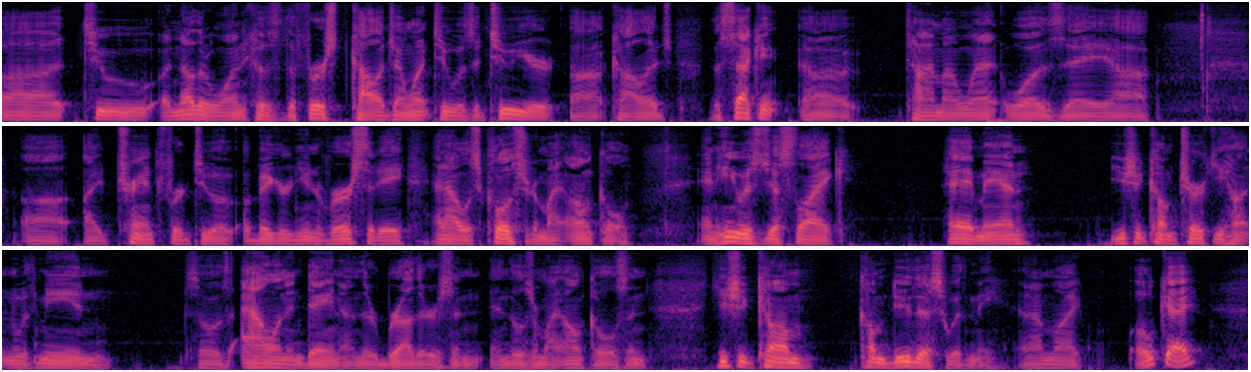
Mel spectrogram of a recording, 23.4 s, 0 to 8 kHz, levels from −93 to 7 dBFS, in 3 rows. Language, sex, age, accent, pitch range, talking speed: English, male, 30-49, American, 75-90 Hz, 215 wpm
